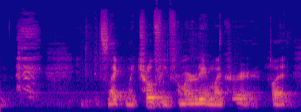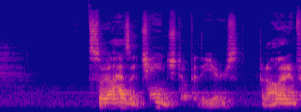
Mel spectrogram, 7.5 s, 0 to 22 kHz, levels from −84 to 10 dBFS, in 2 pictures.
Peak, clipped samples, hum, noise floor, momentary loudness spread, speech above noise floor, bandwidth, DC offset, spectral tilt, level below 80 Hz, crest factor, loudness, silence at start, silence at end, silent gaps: -10 dBFS; under 0.1%; none; -64 dBFS; 14 LU; 36 dB; over 20 kHz; under 0.1%; -3.5 dB/octave; under -90 dBFS; 20 dB; -29 LUFS; 0 s; 0 s; none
